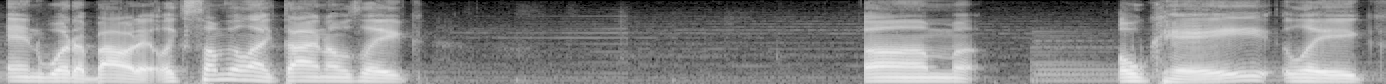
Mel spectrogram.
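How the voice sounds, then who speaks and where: A man with a medium-pitched, smooth voice speaks unhurriedly, with no room sound. He's a native Portuguese speaker and a gaming content creator streaming a visual novel, offering sassy, opinionated casual commentary and swearing freely over background music.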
